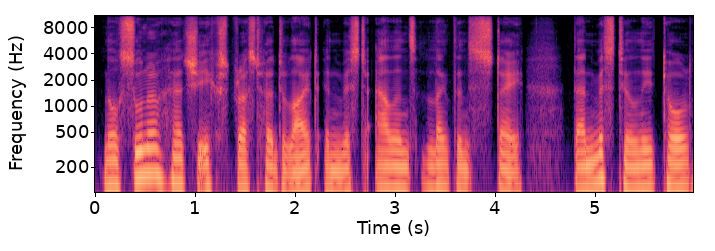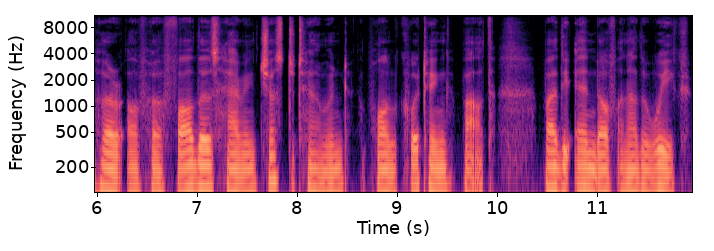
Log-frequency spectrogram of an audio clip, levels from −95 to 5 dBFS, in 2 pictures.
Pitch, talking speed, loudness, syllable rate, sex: 105 Hz, 160 wpm, -19 LUFS, 4.7 syllables/s, male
